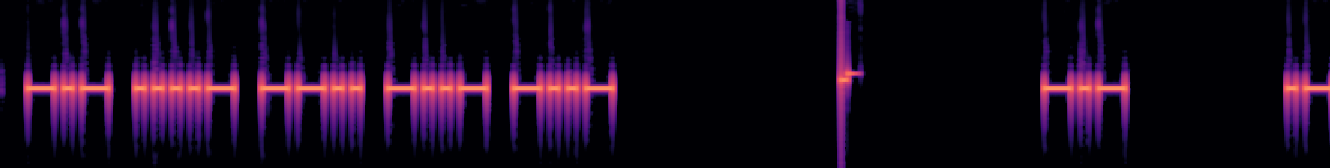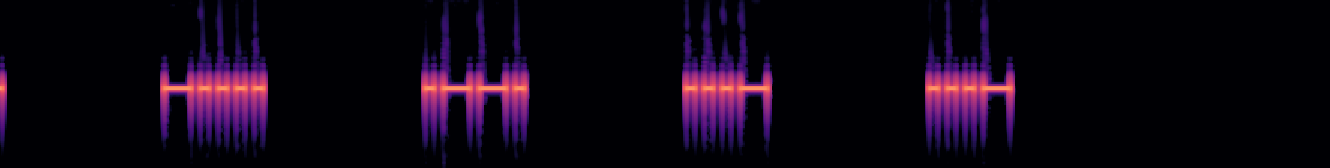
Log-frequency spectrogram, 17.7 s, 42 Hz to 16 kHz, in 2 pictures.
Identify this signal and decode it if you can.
Morse code, heard as a keyed tone, about 20 wpm, spaced as for 10 wpm, 700 Hz. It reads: K4ZXX KA6PVV
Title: USA Call Signs - 6 Characters - 6x Character Spacing - 20wpm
